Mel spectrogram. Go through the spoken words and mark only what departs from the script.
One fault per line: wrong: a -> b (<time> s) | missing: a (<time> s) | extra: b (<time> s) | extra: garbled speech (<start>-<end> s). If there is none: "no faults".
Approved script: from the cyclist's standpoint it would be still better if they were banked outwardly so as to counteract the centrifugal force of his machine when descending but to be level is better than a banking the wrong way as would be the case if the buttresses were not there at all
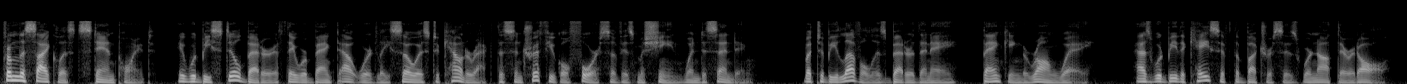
no faults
